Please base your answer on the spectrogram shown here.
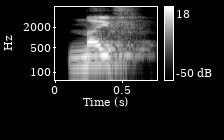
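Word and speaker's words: knee: next देखिए आप क्या दिया गया इसमें भी नाइफ यह मैंने बताया था के के साथ में एन आता है तो के साइलेंट रहता है इसको क्या बोलोगे आप नाइफ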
